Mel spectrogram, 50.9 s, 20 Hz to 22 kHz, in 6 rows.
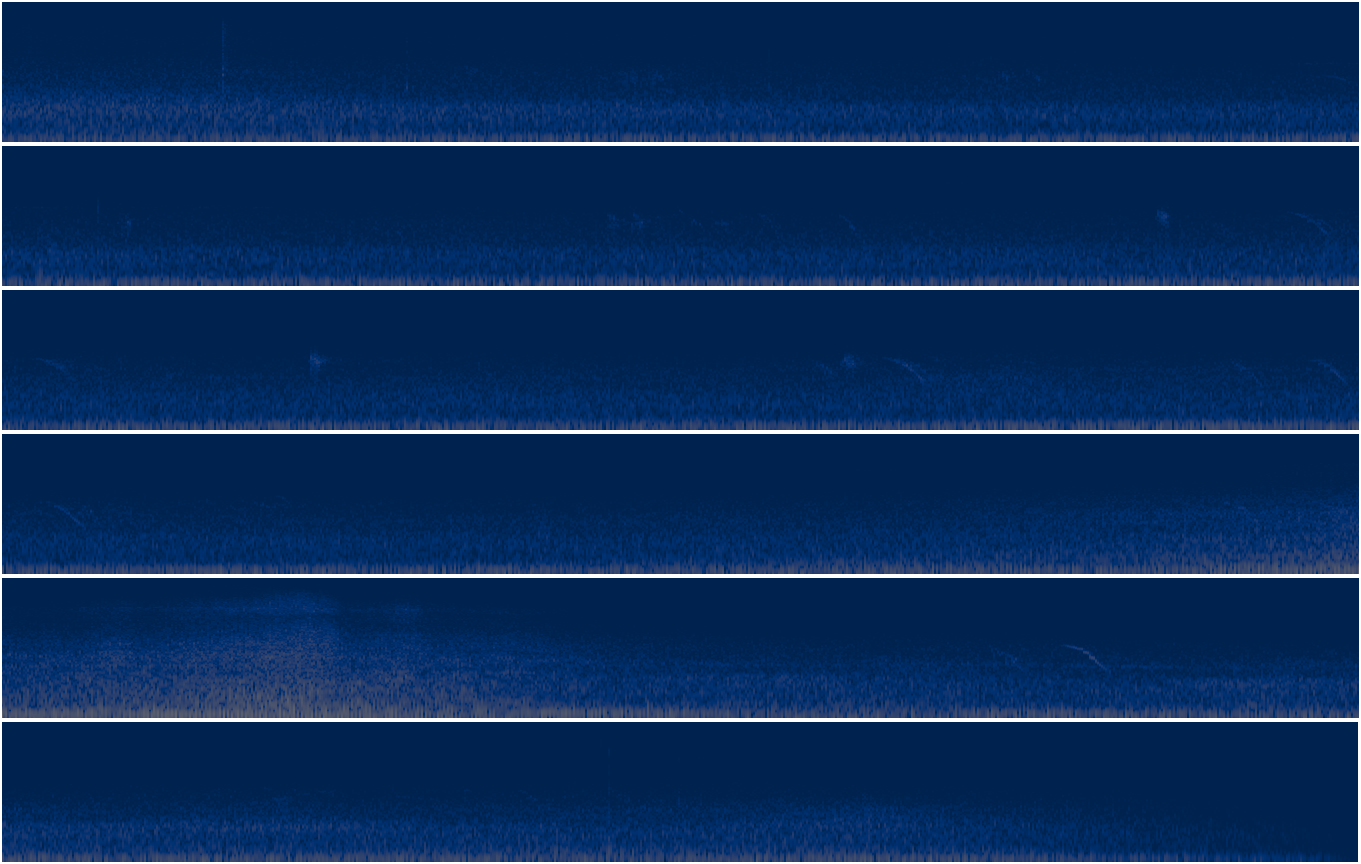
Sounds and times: Wind 0:00.0 - 0:50.8

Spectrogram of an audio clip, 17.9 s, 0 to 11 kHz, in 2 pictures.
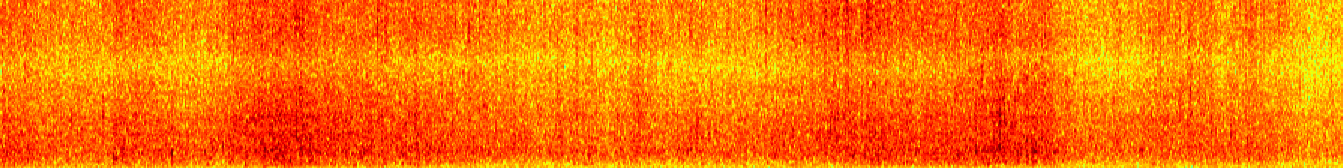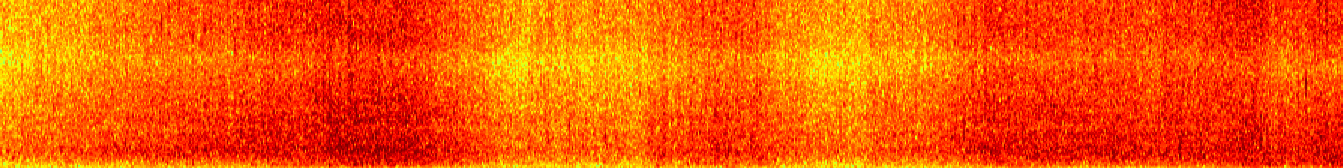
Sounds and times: Waves 0:00.0 - 0:17.9

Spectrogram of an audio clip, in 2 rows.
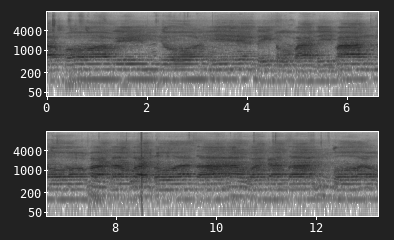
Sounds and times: prayers 0:00.0 - 0:13.2

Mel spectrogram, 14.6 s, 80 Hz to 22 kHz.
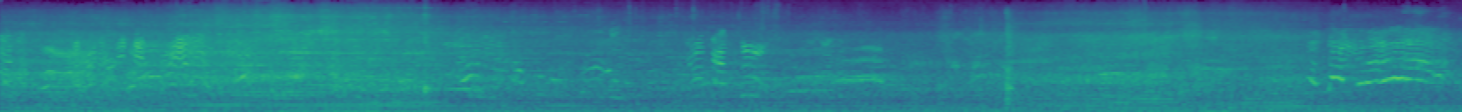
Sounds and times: Students are playing games 0:00.0 - 0:14.6

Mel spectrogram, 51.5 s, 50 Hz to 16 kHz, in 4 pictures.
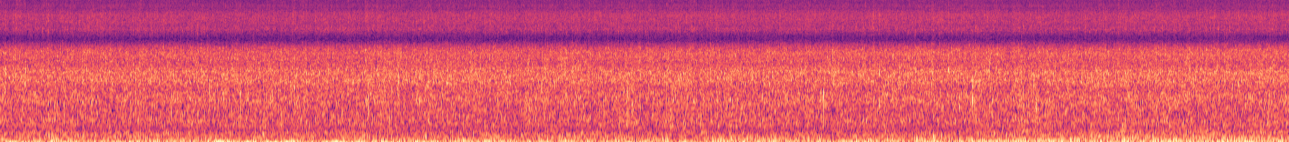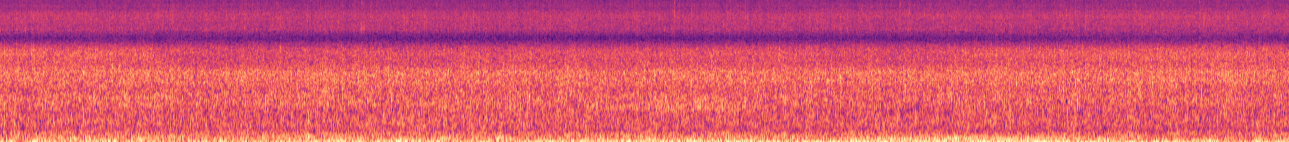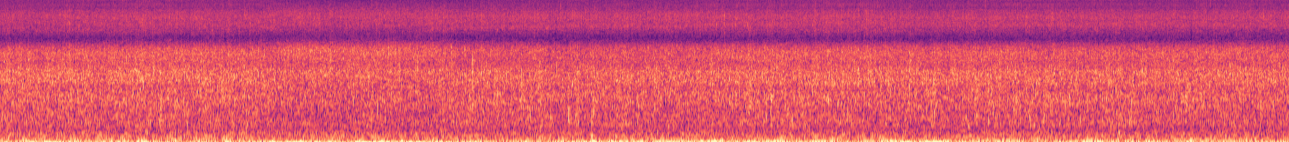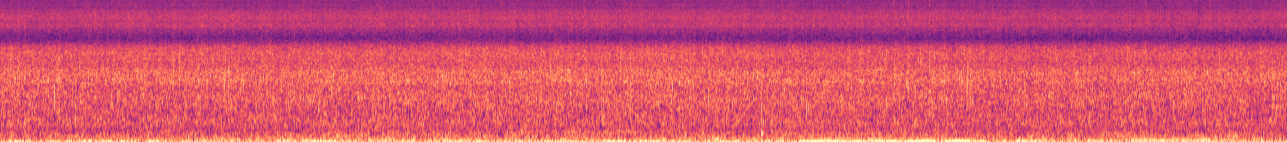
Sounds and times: Fountain 0:00.0 - 0:51.5
Traffic Sound 0:11.4 - 0:25.8
Traffic Sound 0:42.5 - 0:51.5

